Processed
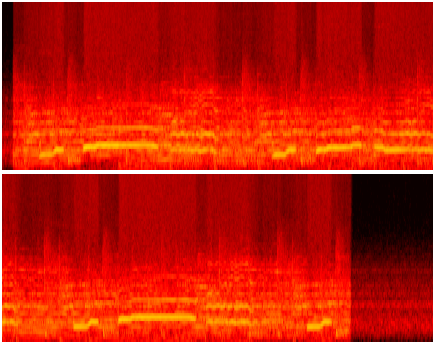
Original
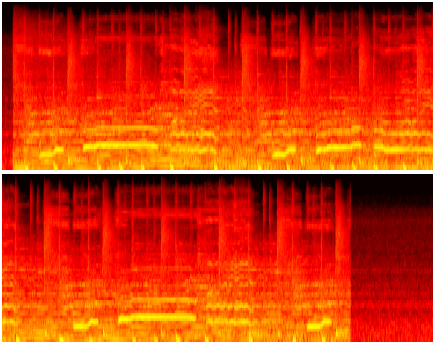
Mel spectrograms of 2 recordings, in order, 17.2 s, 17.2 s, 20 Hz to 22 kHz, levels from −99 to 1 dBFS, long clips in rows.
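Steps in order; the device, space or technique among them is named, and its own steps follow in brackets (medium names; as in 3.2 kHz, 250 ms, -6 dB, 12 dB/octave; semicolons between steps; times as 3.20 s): carbon microphone (band-pass 310–2800 Hz; saturation -29.5 dBFS, distortion -15 dB; modulation noise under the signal 17 dB); 1.57–2.33 s: resonant low shelf 250 Hz -8.5 dB, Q 1.5; trim -4 dB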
